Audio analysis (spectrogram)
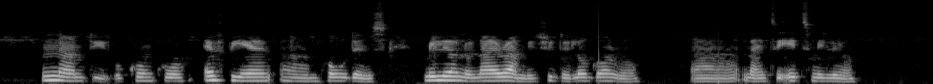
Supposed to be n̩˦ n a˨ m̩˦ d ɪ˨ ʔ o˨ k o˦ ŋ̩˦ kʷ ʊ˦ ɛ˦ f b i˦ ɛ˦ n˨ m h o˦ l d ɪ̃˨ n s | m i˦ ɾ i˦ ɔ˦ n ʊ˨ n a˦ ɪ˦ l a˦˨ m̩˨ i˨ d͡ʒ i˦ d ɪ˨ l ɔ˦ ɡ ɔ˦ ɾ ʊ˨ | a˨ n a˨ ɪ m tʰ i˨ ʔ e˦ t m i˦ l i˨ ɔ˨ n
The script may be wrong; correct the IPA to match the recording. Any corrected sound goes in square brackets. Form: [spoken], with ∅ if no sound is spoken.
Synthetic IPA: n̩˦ n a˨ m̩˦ d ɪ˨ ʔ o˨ k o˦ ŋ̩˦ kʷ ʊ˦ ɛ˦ f b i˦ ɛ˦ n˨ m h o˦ l d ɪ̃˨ n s | m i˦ [l] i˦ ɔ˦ n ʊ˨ n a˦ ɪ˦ [ɾ] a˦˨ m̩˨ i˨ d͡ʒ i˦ d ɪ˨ l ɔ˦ ɡ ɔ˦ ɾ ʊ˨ | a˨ n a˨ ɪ [n] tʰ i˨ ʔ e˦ t m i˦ l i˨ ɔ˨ n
